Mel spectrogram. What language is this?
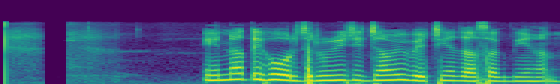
Punjabi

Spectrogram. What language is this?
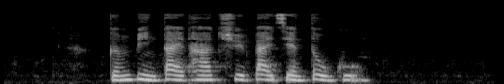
Chinese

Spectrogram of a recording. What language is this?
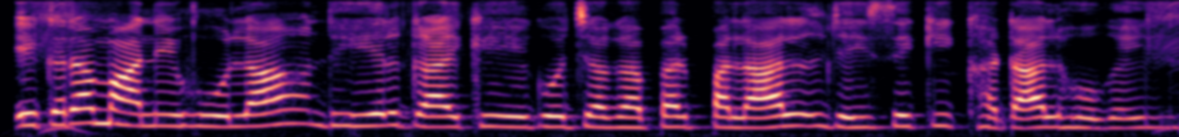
Bhojpuri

